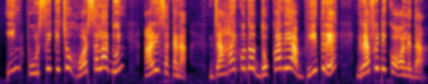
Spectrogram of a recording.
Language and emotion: Santali, angry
